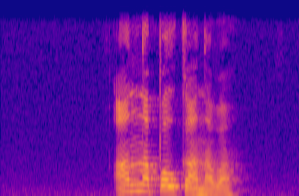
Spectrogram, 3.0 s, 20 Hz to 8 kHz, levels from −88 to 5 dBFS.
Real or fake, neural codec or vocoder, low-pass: real; none; 7.2 kHz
